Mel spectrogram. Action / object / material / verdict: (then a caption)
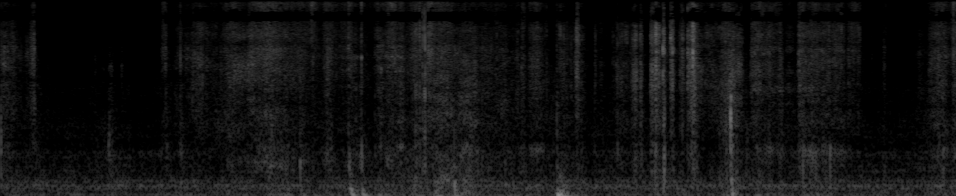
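scrape / paper book pages / paper / none. An open book with paper pages is handled by hand: a page is lifted and turned, and fingertips rub across the printed paper. Quiet, dry rustling and scraping sit over a low background rumble, broken by a few sharp papery crackles and flicks in the middle of the clip.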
